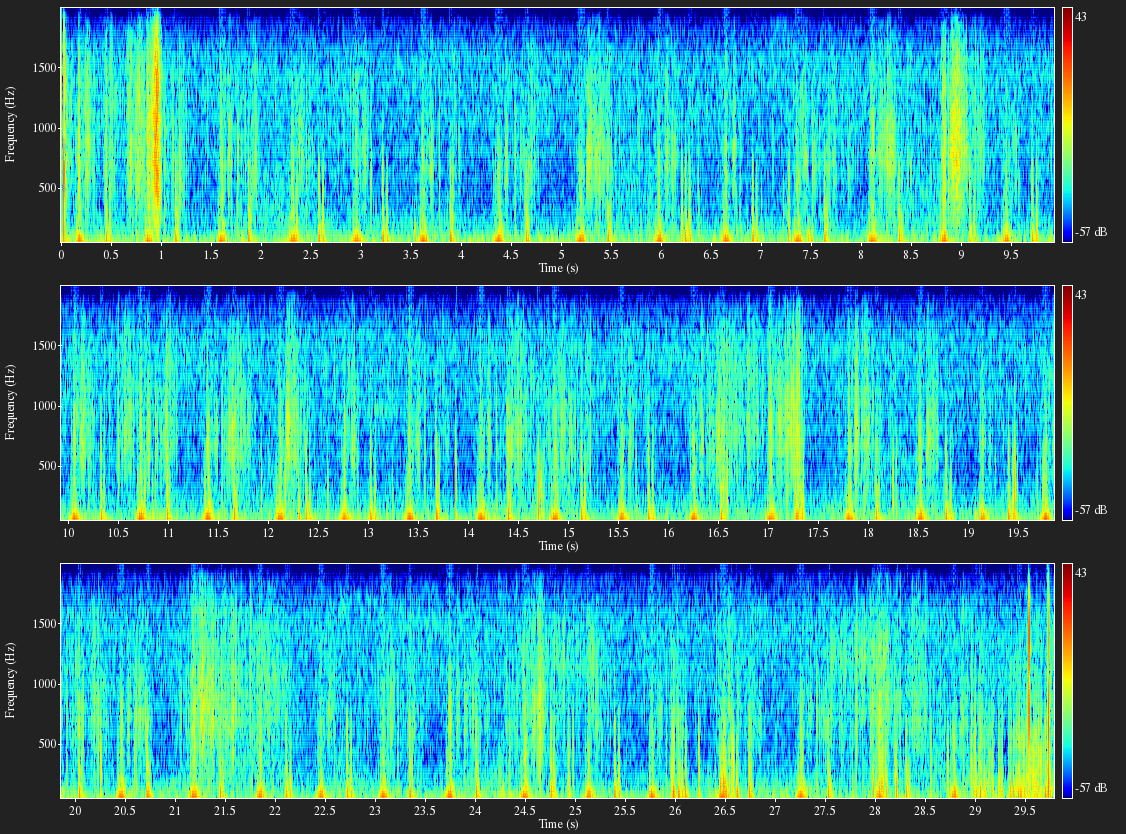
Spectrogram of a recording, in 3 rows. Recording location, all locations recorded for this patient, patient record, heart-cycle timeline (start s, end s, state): tricuspid valve (TV)
pulmonary valve (PV)+tricuspid valve (TV)+mitral valve (MV)
#Age: Adolescent
#Sex: Male
#Height: 153.0 cm
#Weight: 33.3 kg
#Pregnancy status: False
#Murmur: Absent
#Murmur locations: nan
#Most audible location: nan
#Systolic murmur timing: nan
#Systolic murmur shape: nan
#Systolic murmur grading: nan
#Systolic murmur pitch: nan
#Systolic murmur quality: nan
#Diastolic murmur timing: nan
#Diastolic murmur shape: nan
#Diastolic murmur grading: nan
#Diastolic murmur pitch: nan
#Diastolic murmur quality: nan
#Outcome: Abnormal
#Campaign: 2014 screening campaign
0.00	1.25	unannotated
1.25	1.56	diastole
1.56	1.68	S1
1.68	1.86	systole
1.86	1.94	S2
1.94	2.28	diastole
2.28	2.40	S1
2.40	2.56	systole
2.56	2.66	S2
2.66	2.92	diastole
2.92	3.04	S1
3.04	3.20	systole
3.20	3.30	S2
3.30	3.58	diastole
3.58	3.70	S1
3.70	3.88	systole
3.88	3.98	S2
3.98	4.32	diastole
4.32	4.46	S1
4.46	4.64	systole
4.64	4.72	S2
4.72	5.14	diastole
5.14	5.28	S1
5.28	5.44	systole
5.44	5.54	S2
5.54	5.94	diastole
5.94	6.06	S1
6.06	6.22	systole
6.22	6.32	S2
6.32	6.62	diastole
6.62	6.72	S1
6.72	6.90	systole
6.90	7.00	S2
7.00	7.32	diastole
7.32	7.44	S1
7.44	7.62	systole
7.62	7.70	S2
7.70	8.06	diastole
8.06	8.20	S1
8.20	8.36	systole
8.36	8.46	S2
8.46	8.80	diastole
8.80	8.92	S1
8.92	9.08	systole
9.08	9.16	S2
9.16	9.42	diastole
9.42	9.54	S1
9.54	9.70	systole
9.70	9.80	S2
9.80	10.02	diastole
10.02	10.14	S1
10.14	10.30	systole
10.30	10.40	S2
10.40	10.68	diastole
10.68	10.80	S1
10.80	10.96	systole
10.96	11.06	S2
11.06	11.36	diastole
11.36	11.48	S1
11.48	11.64	systole
11.64	11.74	S2
11.74	12.08	diastole
12.08	12.20	S1
12.20	12.36	systole
12.36	12.46	S2
12.46	12.72	diastole
12.72	12.86	S1
12.86	13.00	systole
13.00	13.10	S2
13.10	13.38	diastole
13.38	13.50	S1
13.50	13.66	systole
13.66	13.76	S2
13.76	14.08	diastole
14.08	14.22	S1
14.22	14.38	systole
14.38	14.48	S2
14.48	14.82	diastole
14.82	14.94	S1
14.94	15.12	systole
15.12	15.22	S2
15.22	15.50	diastole
15.50	15.62	S1
15.62	15.80	systole
15.80	15.88	S2
15.88	16.22	diastole
16.22	16.34	S1
16.34	16.52	systole
16.52	16.60	S2
16.60	16.98	diastole
16.98	17.10	S1
17.10	17.28	systole
17.28	17.38	S2
17.38	17.78	diastole
17.78	17.90	S1
17.90	18.06	systole
18.06	18.16	S2
18.16	18.48	diastole
18.48	18.60	S1
18.60	18.76	systole
18.76	18.86	S2
18.86	19.10	diastole
19.10	19.22	S1
19.22	19.40	systole
19.40	19.50	S2
19.50	19.72	diastole
19.72	19.86	S1
19.86	20.02	systole
20.02	20.10	S2
20.10	20.42	diastole
20.42	20.54	S1
20.54	20.70	systole
20.70	20.80	S2
20.80	21.14	diastole
21.14	21.26	S1
21.26	21.44	systole
21.44	21.52	S2
21.52	21.82	diastole
21.82	21.94	S1
21.94	22.10	systole
22.10	22.20	S2
22.20	22.42	diastole
22.42	22.54	S1
22.54	22.70	systole
22.70	22.80	S2
22.80	23.04	diastole
23.04	23.16	S1
23.16	23.32	systole
23.32	23.42	S2
23.42	23.70	diastole
23.70	23.82	S1
23.82	24.00	systole
24.00	24.08	S2
24.08	24.46	diastole
24.46	24.58	S1
24.58	24.74	systole
24.74	24.84	S2
24.84	25.10	diastole
25.10	25.22	S1
25.22	25.38	systole
25.38	25.48	S2
25.48	25.72	diastole
25.72	25.84	S1
25.84	26.00	systole
26.00	26.14	S2
26.14	26.42	diastole
26.42	26.56	S1
26.56	26.72	systole
26.72	26.82	S2
26.82	27.22	diastole
27.22	27.34	S1
27.34	27.52	systole
27.52	27.60	S2
27.60	28.00	diastole
28.00	29.79	unannotated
